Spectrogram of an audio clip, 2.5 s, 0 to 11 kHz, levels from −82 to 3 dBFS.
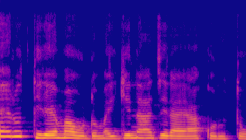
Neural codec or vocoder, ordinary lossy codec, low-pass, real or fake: vocoder, 22.05 kHz, 80 mel bands, WaveNeXt; none; 9.9 kHz; fake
